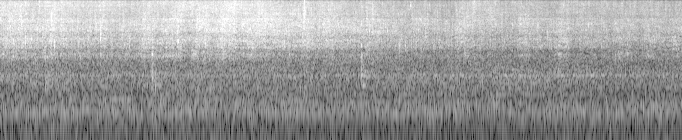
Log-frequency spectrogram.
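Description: Bacon and mushrooms sizzling steadily in a crowded frying pan as they are stirred, with a few faint scrapes of the utensil against the pan.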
